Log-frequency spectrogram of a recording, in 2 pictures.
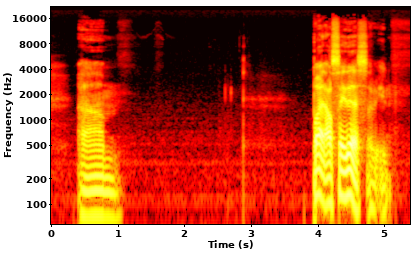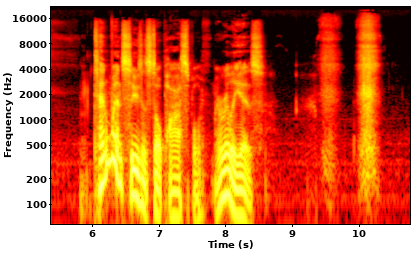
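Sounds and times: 
speech: 0.4 - 1.1, 4.0 - 5.2, 6.0 - 8.6
person sniffling from a cold: 9.4 - 10.4.

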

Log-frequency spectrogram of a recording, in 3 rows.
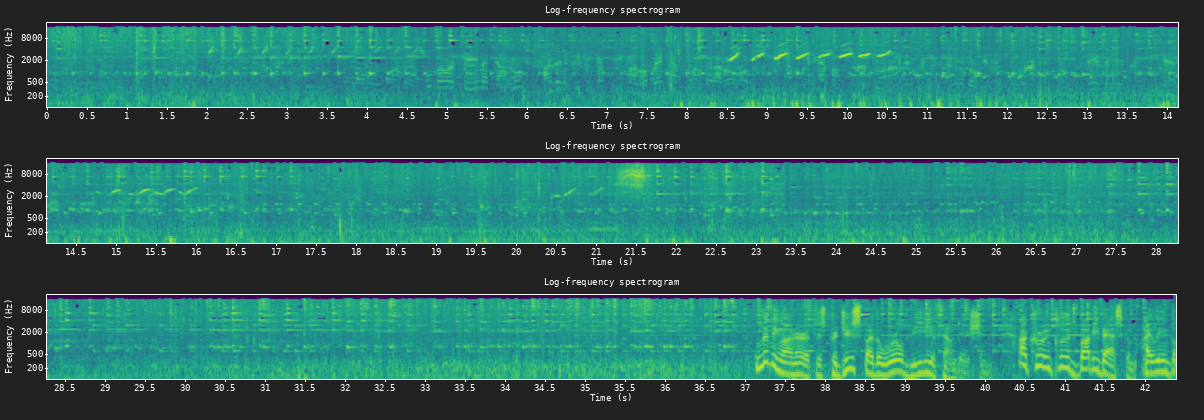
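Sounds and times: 
clanking bells: 0.0 - 42.3
sheep and goats bleating at winter festival: 0.1 - 42.3
short high chirps: 8.5 - 10.6, 14.8 - 16.1
speech: 37.2 - 42.3.

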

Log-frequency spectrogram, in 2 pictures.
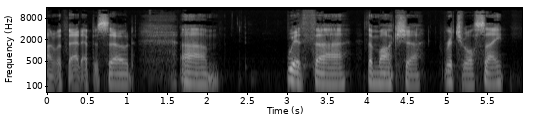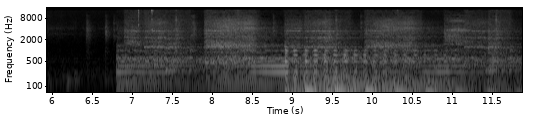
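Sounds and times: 
speech: 0.0 - 2.2, 3.0 - 5.8, 6.8 - 7.2
breathing of people meditating: 1.2 - 1.7, 5.8 - 11.8
steady humming drone: 6.8 - 11.8.

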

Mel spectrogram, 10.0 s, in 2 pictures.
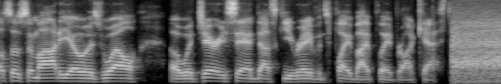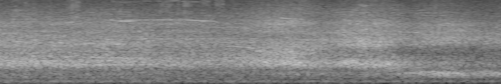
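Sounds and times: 
speech: 0.0 - 5.2
large stadium crowd roaring and chanting: 4.5 - 10.0.

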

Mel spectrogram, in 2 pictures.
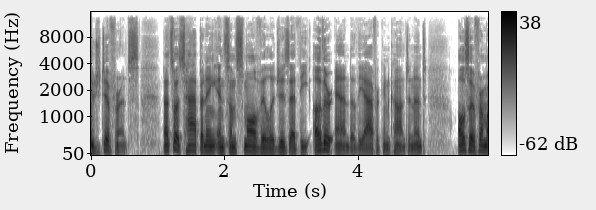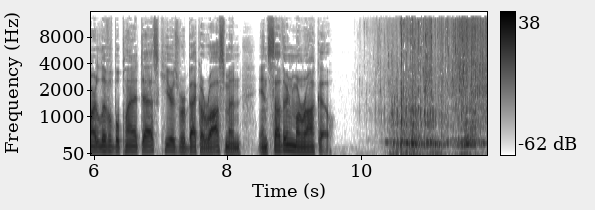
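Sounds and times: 
speech: 0.0 - 9.6
water running from a tap: 10.0 - 11.8.

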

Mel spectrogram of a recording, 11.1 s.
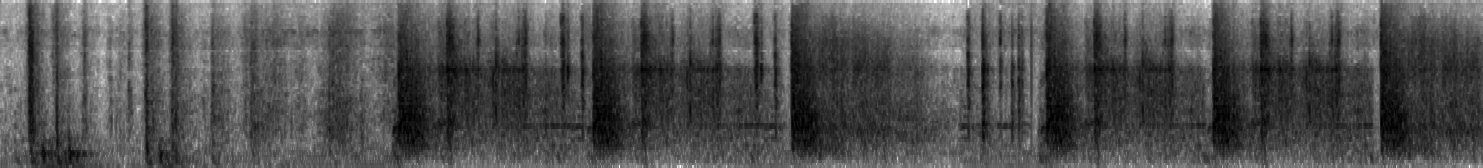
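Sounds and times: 
gunshots from a hunting rifle: 2.9 - 7.2, 7.8 - 11.1.

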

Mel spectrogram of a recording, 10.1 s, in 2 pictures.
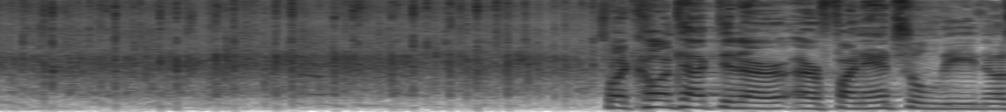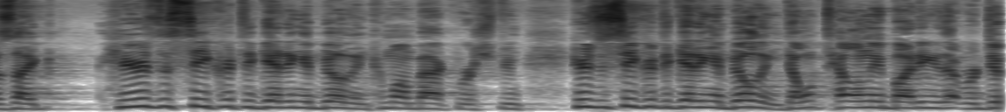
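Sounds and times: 
audience applause: 0.0 - 3.6
speech: 3.1 - 10.0.

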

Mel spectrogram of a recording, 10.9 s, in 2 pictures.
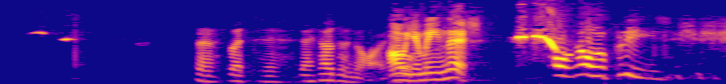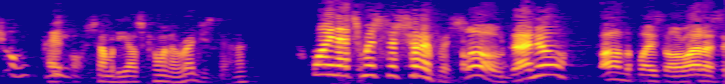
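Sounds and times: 
short appreciative whistle: 0.1 - 0.8, 3.8 - 4.3
speech: 1.5 - 10.8.

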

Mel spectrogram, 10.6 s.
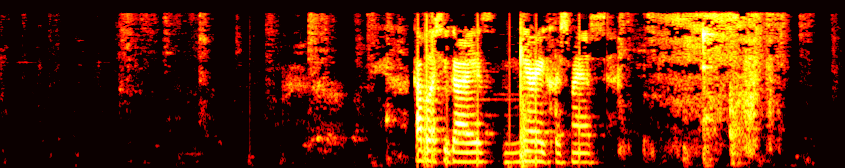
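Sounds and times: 
speech: 5.2 - 7.5
slurping cereal and milk from a bowl: 8.1 - 9.9.

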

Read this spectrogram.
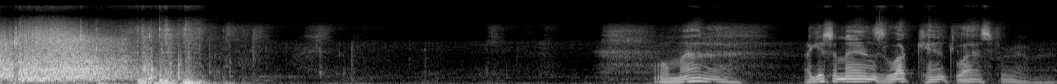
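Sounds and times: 
gunfire in a Western-style standoff: 0.0 - 2.2
speech: 8.1 - 10.4.

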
